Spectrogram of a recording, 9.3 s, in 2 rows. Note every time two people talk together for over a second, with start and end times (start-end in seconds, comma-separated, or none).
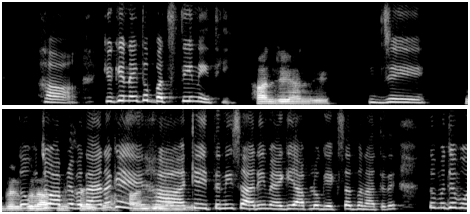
4.8-6.6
